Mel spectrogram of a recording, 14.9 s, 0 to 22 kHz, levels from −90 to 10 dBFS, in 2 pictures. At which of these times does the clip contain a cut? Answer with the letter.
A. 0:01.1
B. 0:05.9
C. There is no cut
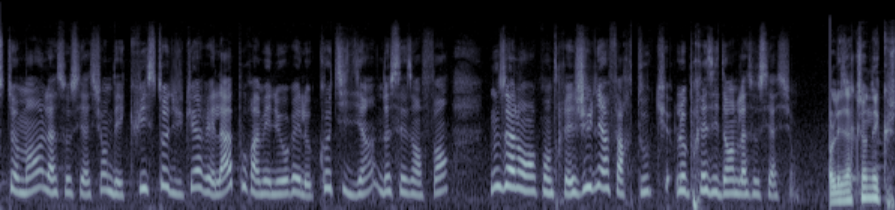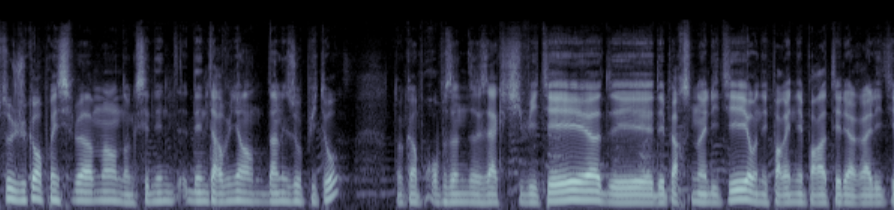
C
